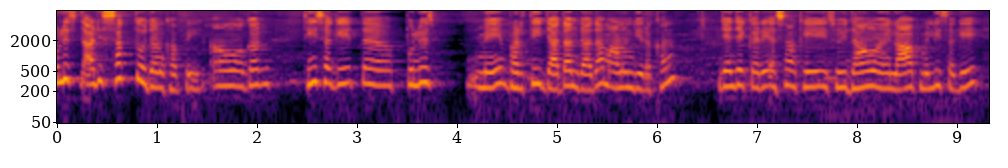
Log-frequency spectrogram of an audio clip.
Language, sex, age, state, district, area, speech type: Sindhi, female, 30-45, Gujarat, Surat, urban, spontaneous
